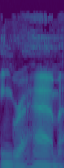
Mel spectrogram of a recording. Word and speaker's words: Ingraham: It's a script that plays out time and again, and we just saw it happen now with Laura Ingram. I think Ingraham, actually. I need to make sure I say the name properly.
